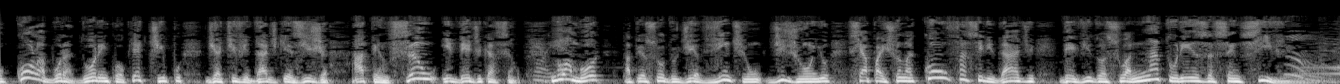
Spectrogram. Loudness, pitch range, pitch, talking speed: -12 LUFS, 120-155 Hz, 135 Hz, 130 wpm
